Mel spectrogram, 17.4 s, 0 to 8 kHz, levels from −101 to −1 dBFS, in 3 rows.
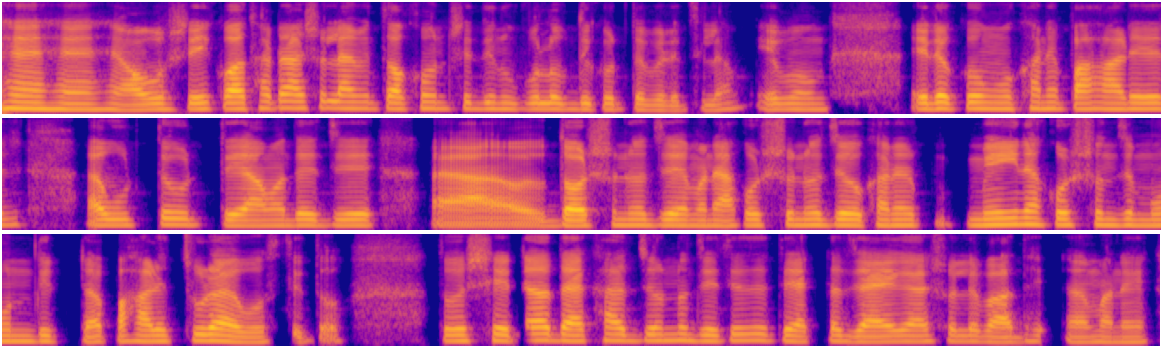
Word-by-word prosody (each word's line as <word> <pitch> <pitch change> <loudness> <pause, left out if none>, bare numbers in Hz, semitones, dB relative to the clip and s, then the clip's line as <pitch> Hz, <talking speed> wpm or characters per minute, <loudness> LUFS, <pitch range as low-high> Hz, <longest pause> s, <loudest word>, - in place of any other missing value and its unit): হ্যাঁ, 170 -2 +5
হ্যাঁ, 150 -1 +2
হ্যাঁ। 140 -3 -2
অবশ্যই 150 +1 0
এই 160 - -10
কথাটা 175 +3 +4
আসলে 180 0 -2
আমি 170 - -4
তখন 165 +2 +1
সেদিন 165 -1 -5
উপলব্ধি 155 0 -2
করতে 145 0 -4
পেরেছিলাম। 130 +3 -8 0.2
এবং 145 0 -3 0.6
এরকম 165 +1 +3
ওখানে 165 +1 -4
পাহাড়ের 160 0 +2 0.4
আ 145 - +4
উঠতে, 155 +2 -5
উঠতে, 160 -1 -6 0.2
আমাদের 145 +1 0
যে 150 - 0 0.5
আ - - +1 0.6
দর্শনীয় 150 +2 +4
যে 150 - +5
মানে 140 - 0
আকর্ষণীয় 155 +1 -2
য্‌ - - +4
ওখানের, 150 +1 -1 0.3
মেইন 165 +2 +5
আকর্ষণ 160 0 -1
যে 160 - 0
মন্দিরটা 150 -2 -3
পাহাড়ের 150 0 +1
চূড়ায় 165 -3 +6
অবস্থিত। 130 +2 -7 0.6
তো - - -3 0.2
সেটা 170 +1 +2 0.2
দেখার 165 +2 +2
জন্য 165 0 -1
যেতে, 155 +1 -2
যেতে 160 -2 -4
একটা 155 +3 -5
জায়গা 140 +1 +4
আসলে 150 0 -5
বাধে। 130 +3 0 0.2
আ - - -2
মানে 130 0 -4
155 Hz, 165 wpm, -23 LUFS, 145-165 Hz, 0.6 s, চূড়ায়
